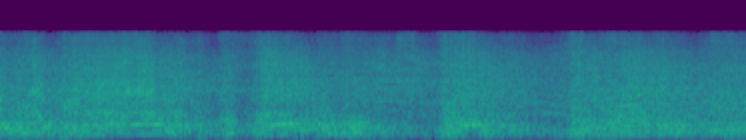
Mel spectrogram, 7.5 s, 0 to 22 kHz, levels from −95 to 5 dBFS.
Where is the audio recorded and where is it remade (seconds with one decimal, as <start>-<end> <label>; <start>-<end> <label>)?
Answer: 0.0-1.0 recorded; 1.0-4.2 remade; 4.2-7.5 recorded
